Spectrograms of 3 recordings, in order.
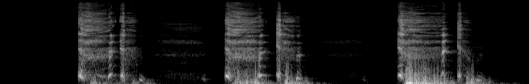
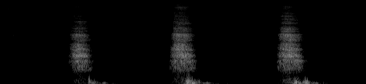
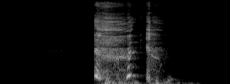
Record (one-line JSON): {"three_cough_length": "5.3 s", "three_cough_amplitude": 29502, "three_cough_signal_mean_std_ratio": 0.41, "exhalation_length": "3.7 s", "exhalation_amplitude": 3040, "exhalation_signal_mean_std_ratio": 0.39, "cough_length": "2.3 s", "cough_amplitude": 11802, "cough_signal_mean_std_ratio": 0.36, "survey_phase": "beta (2021-08-13 to 2022-03-07)", "age": "45-64", "gender": "Female", "wearing_mask": "No", "symptom_none": true, "smoker_status": "Ex-smoker", "respiratory_condition_asthma": false, "respiratory_condition_other": false, "recruitment_source": "REACT", "submission_delay": "2 days", "covid_test_result": "Negative", "covid_test_method": "RT-qPCR"}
